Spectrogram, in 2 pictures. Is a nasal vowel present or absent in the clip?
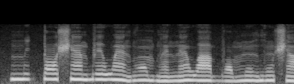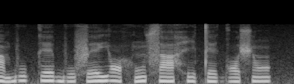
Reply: present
